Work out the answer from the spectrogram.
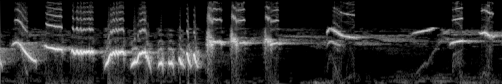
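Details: White-rumped shama lure song for getting reluctant birds to sing: loud clear whistles, a falling slurred note, then a rapid run of short chirps and drawn-out high whistled phrases with brief pauses.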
